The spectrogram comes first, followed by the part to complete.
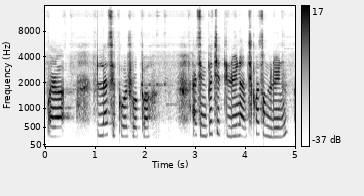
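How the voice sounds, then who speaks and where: A woman's voice: high-pitched, fairly even intonation, moderate pace, bright, forceful tone, slight background noise, low-quality recording. A woman giving a casual, hesitant game walkthrough, full of fillers and restarts, with a slight lisp. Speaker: gaming video creator.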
